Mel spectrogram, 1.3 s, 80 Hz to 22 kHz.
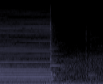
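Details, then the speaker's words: Husky Pro air compressor, bought new 2007, failed about 3 years ago; pump not locked, starter/motor issue suspected: loud steady electrical buzz about half a second with no spin-up, louder with motor in original failure position, breaker not tripping; burnt motor failing to start. "So that's pretty loud, but it's not tripping the breaker. Let's move the motor to a different spot. That's way louder."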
